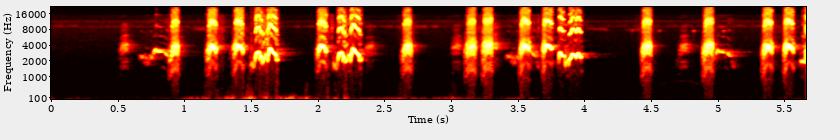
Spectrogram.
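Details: Sooty-headed bulbul, kutilang, singing gacor-style: bright clipped notes and twisting warbles come in bursts, a pause near four seconds, then more spaced chips; low murmur early on.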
